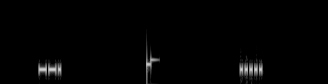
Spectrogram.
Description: Morse code, heard as a keyed tone, about 48 wpm, 700 Hz. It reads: G 5
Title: Single Letter-Number Alt 50wpm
